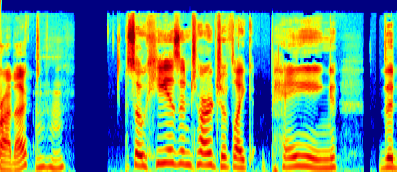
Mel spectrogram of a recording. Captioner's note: none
